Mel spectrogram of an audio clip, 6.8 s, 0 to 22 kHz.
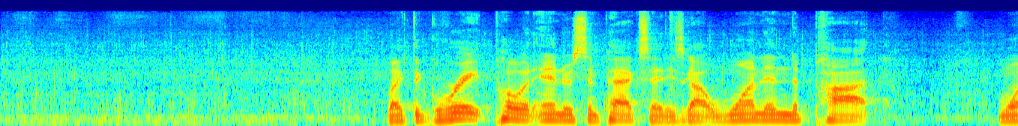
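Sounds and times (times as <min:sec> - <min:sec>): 
artichokes bubbling and sizzling in frying oil: 0:00.0 - 0:06.7
speech: 0:02.6 - 0:06.0.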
